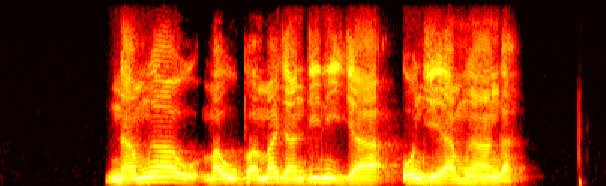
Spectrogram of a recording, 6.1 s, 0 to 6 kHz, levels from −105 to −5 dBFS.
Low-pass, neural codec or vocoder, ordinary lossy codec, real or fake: 5.4 kHz; none; Opus, 32 kbps; real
